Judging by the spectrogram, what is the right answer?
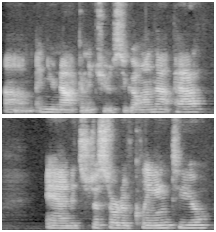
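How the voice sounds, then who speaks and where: A woman's voice: lowish voice, completely flat delivery, moderate pace, creaky, bright, forceful tone, far from the mic. A young woman in her twenties in a candid interview, thinking aloud in a rambling, reflective way, with lots of "like". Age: 20s. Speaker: guest. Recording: echoey room, a bit off-mic.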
